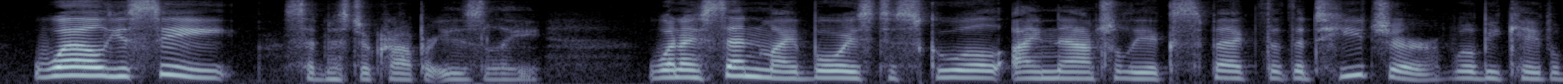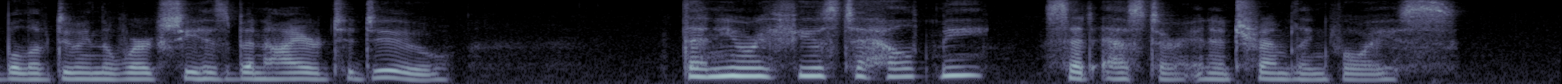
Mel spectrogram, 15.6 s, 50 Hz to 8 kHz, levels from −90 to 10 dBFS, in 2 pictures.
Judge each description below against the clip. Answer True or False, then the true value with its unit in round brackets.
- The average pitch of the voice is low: False (185 Hz)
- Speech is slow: False (175 wpm)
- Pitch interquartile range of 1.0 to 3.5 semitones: False (4.4 semitones)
